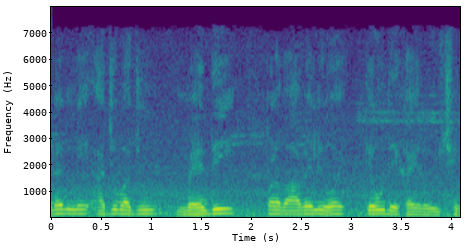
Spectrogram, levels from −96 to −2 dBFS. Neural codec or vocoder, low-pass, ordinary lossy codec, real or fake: none; 7.2 kHz; MP3, 48 kbps; real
